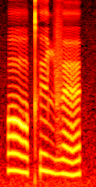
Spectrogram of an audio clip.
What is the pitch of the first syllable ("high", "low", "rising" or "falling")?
falling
